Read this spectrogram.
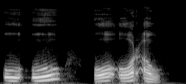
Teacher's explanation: वे स्वर जिनके उच्चारण में ओष्ठ गोल हो जाते हैं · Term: वृत्तमुखी स्वर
